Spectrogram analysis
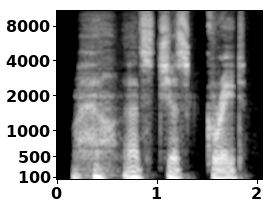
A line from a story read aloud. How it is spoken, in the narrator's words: Charlie grumbled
